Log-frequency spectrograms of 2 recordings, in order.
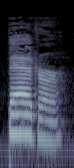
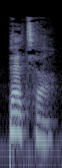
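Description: First: The middle t is a quick tongue tap. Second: The middle t is a clear, aspirated burst. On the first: "中间的这个 t 是发成弹舌的" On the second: "这个 T 的发音哈，我们要注意是一个很清晰的爆破送气音"

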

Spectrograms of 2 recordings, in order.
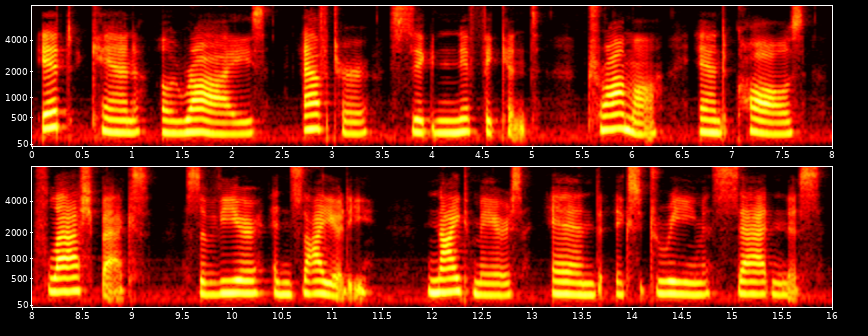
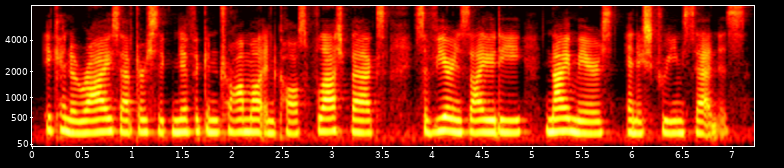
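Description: First: The sentence is read at a slower pace. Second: The sentence is read at a faster pace.

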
